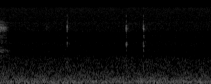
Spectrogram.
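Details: Cheap Bei Nuo Chinese quartz dress watch: a faint, sharp tick about once a second in a quiet room, noticeably louder than it should be.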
